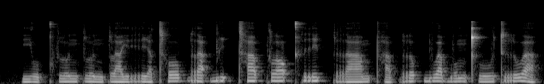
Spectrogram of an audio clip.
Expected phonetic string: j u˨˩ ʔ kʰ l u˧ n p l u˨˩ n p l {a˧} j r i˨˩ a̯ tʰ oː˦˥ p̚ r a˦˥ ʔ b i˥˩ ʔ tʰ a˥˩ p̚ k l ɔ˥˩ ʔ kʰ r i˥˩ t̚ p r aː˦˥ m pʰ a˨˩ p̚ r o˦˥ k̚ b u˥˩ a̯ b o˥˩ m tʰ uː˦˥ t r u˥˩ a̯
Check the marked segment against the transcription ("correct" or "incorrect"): correct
